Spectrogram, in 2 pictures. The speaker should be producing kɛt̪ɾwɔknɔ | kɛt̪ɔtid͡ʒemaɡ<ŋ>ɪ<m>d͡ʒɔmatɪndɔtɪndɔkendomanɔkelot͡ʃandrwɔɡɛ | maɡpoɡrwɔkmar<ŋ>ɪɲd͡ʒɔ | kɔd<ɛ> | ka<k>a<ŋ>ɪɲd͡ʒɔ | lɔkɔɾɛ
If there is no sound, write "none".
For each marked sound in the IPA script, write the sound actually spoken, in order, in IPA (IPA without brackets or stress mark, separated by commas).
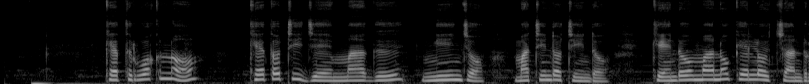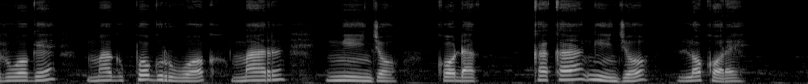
ŋ, ɲ, ŋ, a, k, ŋ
